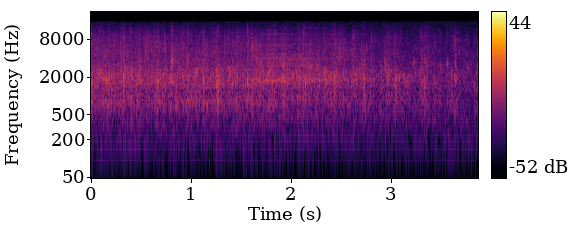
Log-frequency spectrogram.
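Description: Steady audience applause at a 2021 digital power industry summit, a dense wash of many hands clapping evenly throughout, moderately loud with no talk over it.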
